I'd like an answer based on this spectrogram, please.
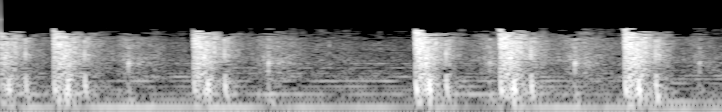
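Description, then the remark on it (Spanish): A rapid series of loud pistol shots, about six sharp cracks fired in uneven bursts, each with a brief ringing tail and a low background rumble, with no voices, as Yusupov empties his pistol into Rasputin's body in the palace gardens. “Yusupov, preso de la ira, preso del pánico acaso, cogió la pistola de nuevo y descargó todo el contenido sobre el cuerpo de Rasputín.”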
